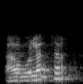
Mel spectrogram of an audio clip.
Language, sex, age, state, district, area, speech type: Marathi, male, 18-30, Maharashtra, Buldhana, urban, conversation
